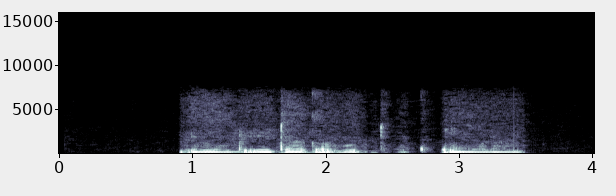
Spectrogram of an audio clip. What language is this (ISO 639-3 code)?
lug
